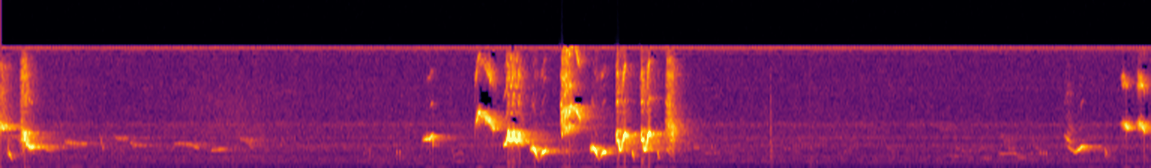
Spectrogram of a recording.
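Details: Common nightingale singing at dawn in May, original sound: mostly quiet gaps, then a short burst of high, rapid, sharp notes near the middle, with a few thin whistled notes at the start and end.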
